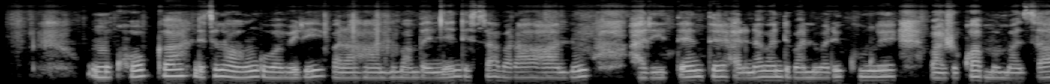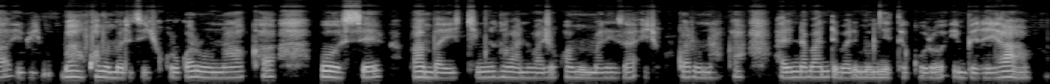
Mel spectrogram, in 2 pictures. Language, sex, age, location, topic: Kinyarwanda, female, 18-24, Nyagatare, health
